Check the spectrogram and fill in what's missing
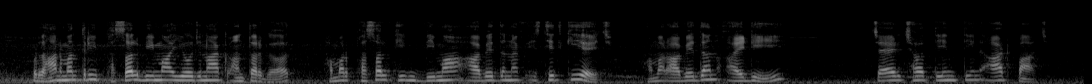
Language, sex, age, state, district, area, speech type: Maithili, male, 45-60, Bihar, Madhubani, rural, read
